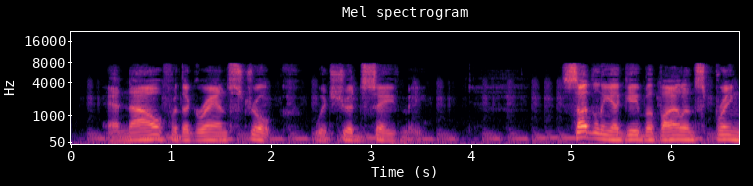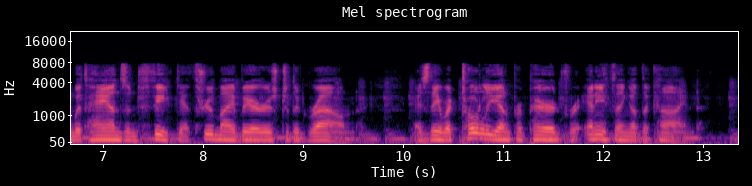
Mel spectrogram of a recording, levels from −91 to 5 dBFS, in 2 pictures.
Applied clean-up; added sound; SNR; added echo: none; Electric guitar; 18 dB; none.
